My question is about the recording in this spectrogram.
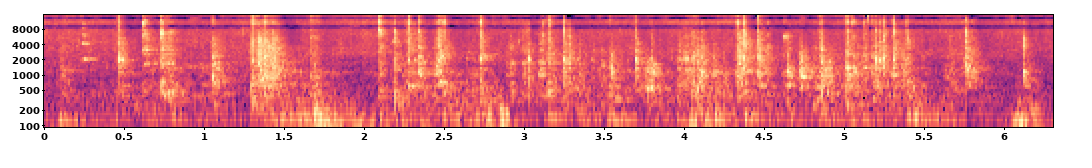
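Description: Small metal padlock and rusty hasp being handled and snapped shut, with many irregular metallic clicks and rattles as the lock knocks against the corrugated galvanized iron sheet it hangs on.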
